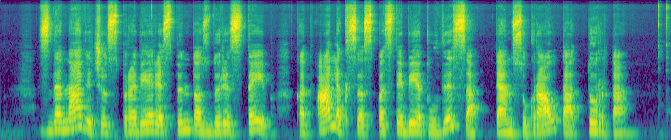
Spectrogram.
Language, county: Lithuanian, Alytus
